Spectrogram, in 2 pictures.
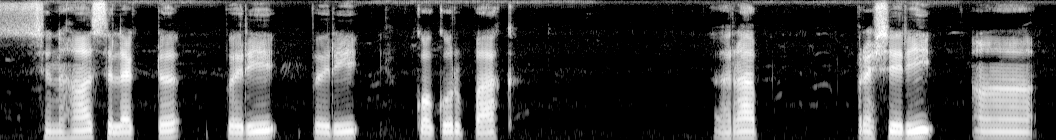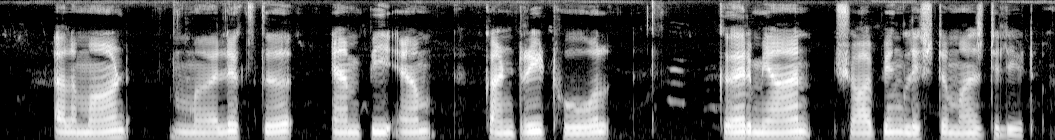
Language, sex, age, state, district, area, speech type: Kashmiri, male, 18-30, Jammu and Kashmir, Kulgam, rural, read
